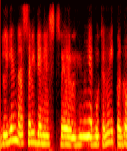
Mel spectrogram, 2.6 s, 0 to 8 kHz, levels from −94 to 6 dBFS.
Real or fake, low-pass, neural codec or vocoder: fake; 7.2 kHz; codec, 16 kHz, 1 kbps, FreqCodec, smaller model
